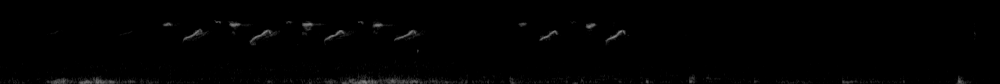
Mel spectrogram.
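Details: Wild Japanese tit singing: a series of high, thin, rising whistled notes in quick pairs, about eight in a row, then a shorter burst of three after a brief gap, over a steady low background hum.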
